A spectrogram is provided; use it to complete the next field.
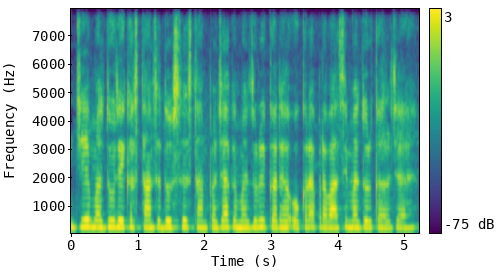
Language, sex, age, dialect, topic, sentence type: Magahi, female, 25-30, Central/Standard, banking, statement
